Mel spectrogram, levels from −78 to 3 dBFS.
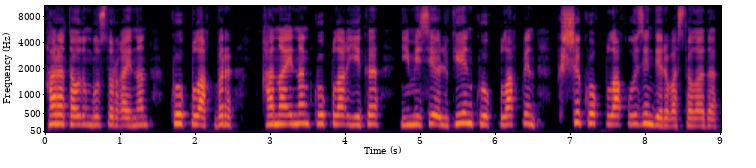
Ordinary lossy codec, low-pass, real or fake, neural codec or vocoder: none; none; real; none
